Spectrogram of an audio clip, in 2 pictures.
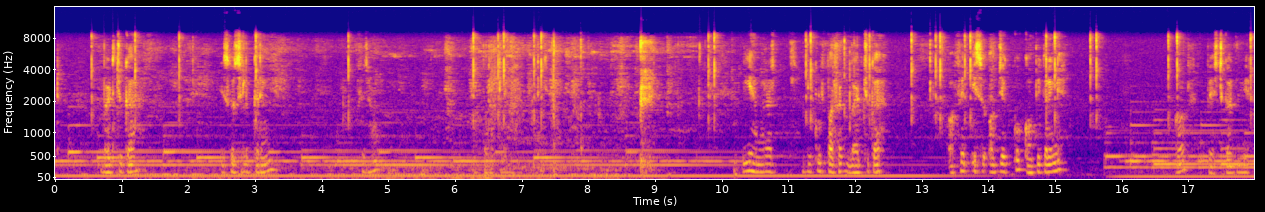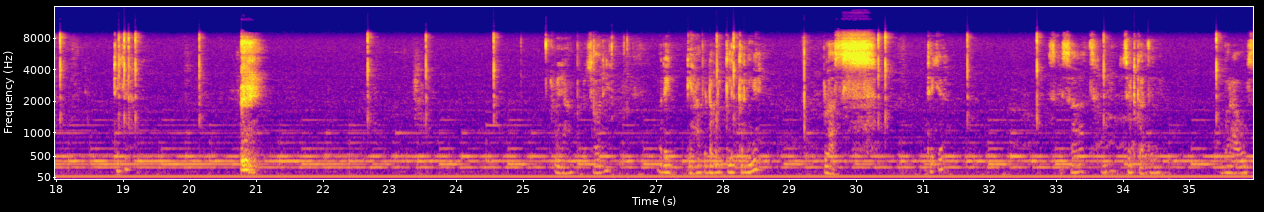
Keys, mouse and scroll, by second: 2.7 F2, 3.7-9.3 drag, 10.5 Right, 11.9 Down, 12.5 click, 13.5 scroll down 1, 14.0 click, 14.5 F2, 15.0-29.4 drag, 29.4 ctrl+z, 31.0-33.3 drag, 33.5-35.9 drag.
